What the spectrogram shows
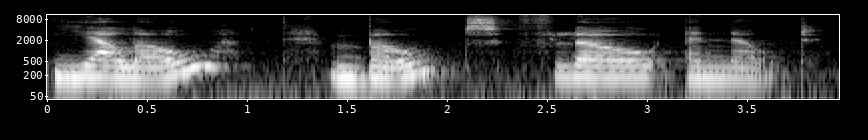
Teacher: Long O, tongue mid-back, mouth tense, lips round, heard in yellow, boat, flow, and note.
